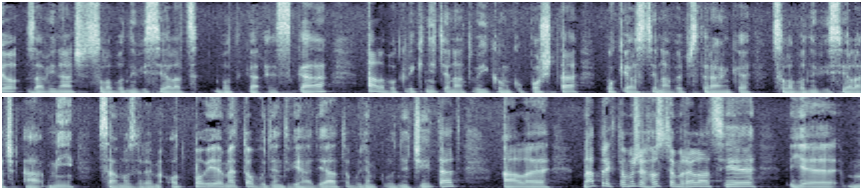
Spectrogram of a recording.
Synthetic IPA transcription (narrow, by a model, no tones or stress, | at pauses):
ɔzaʋinaːt͡ʃslɔbɔd̪niːʋisɪɛlat͡sbɔt̪kaʔɛskaː | alɛbɔklikɲɛcɛnat̪uːikɔŋkupɔʃt̪apɔkɪalscɛnaʋɛpst̪ɾaːŋkɛ | slɔbɔd̪niːʋisɪɛlat͡ʃami | samɔzɾɛjmɛʔɔt̪̚pɔʋɪɛmɛt̪ɔbuɟɛmd̪ʋiɦaɟjat̪ɔbuɟɛmklud̪ɲɛt͡ʃiːt̪ac | ʔalɛ | napɾɪɛk̚t̪ɔmuʒɛɦɔscɔmɾɛlaːt͡siɛ | jɛm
